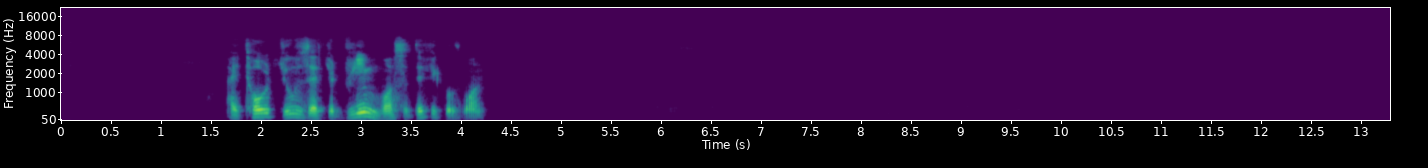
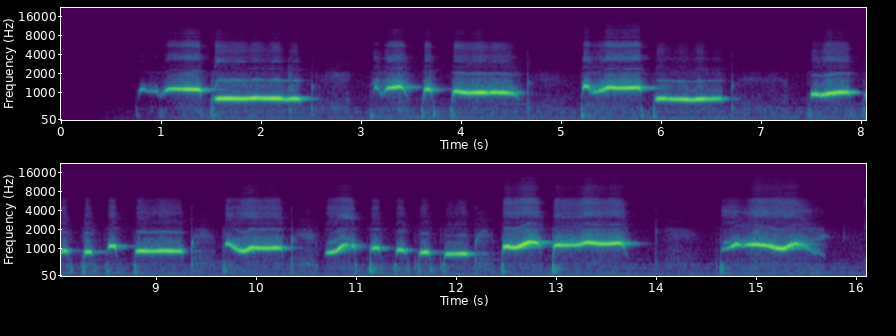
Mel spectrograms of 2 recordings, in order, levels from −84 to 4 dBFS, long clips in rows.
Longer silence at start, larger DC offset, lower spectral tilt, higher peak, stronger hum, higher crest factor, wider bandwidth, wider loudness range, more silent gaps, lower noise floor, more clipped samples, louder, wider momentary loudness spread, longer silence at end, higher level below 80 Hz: first, 1.7 s vs 0.8 s; neither; about the same, -4 dB/octave vs -4 dB/octave; about the same, -4 dBFS vs -4 dBFS; neither; first, 26 dB vs 16 dB; about the same, 7.2 kHz vs 6.6 kHz; first, 13 LU vs 4 LU; neither; first, -84 dBFS vs -56 dBFS; neither; second, -22 LUFS vs -18 LUFS; about the same, 12 LU vs 13 LU; first, 9.1 s vs 0.55 s; about the same, -72 dBFS vs -68 dBFS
